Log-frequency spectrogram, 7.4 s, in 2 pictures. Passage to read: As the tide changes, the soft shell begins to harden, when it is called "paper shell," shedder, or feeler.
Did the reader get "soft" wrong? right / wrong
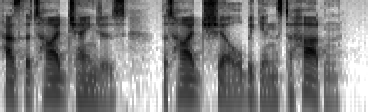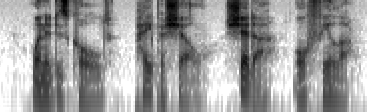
wrong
